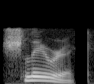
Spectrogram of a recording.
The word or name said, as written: schlieric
